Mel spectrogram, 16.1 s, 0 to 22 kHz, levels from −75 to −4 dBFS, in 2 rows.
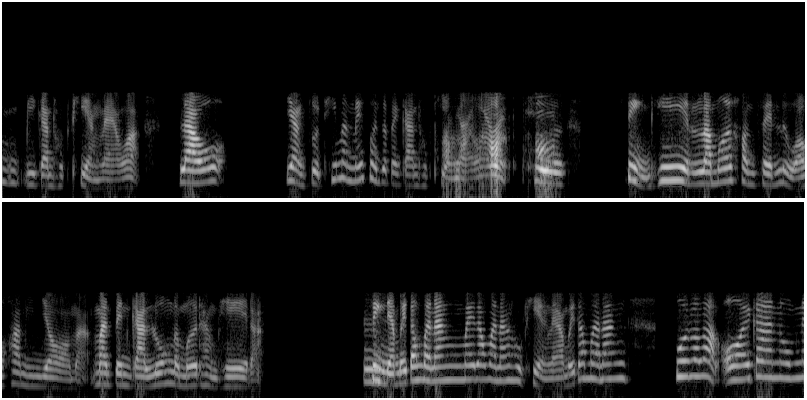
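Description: Speech carried over a G.726 ADPCM link at 32 kbit/s, band-limited to roughly 300 Hz to 3.4 kHz with light coding damage. From 4.33 to 5.58 s a codec payload misread takes over: the decoder unpacks the G.726 code words with their bit order reversed, so each sample's difference value is wrong and the adaptive predictor drifts, burying the speech under harsh, gritty distortion. Normal decoding returns at 5.58 s once both ends agree on the packing again.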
